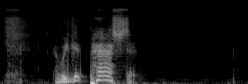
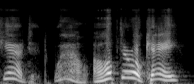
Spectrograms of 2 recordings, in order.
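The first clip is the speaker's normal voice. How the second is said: put-on much higher little boy's concern; kid voice; 14 semitones higher, 7 dB louder than usual. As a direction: say it like a sweet worried four-year-old. Young son voiced high.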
